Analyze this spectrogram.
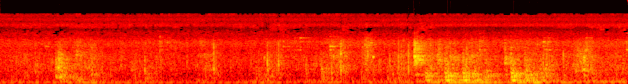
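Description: Footsteps echo on a hard floor as men walk.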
